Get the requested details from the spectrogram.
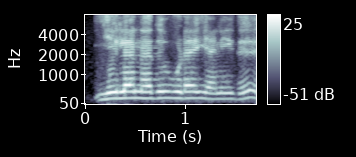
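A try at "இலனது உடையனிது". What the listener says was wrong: இளனதுடையனிது அந்த அது ரெண்டையும் சேர்த்து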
